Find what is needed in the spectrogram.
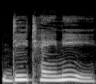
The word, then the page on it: detainee: American English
